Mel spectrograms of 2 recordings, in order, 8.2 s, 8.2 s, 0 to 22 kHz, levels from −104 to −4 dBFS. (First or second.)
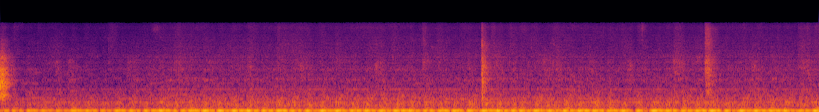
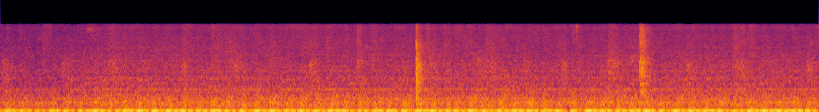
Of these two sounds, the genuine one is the second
